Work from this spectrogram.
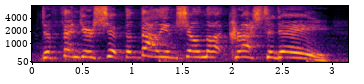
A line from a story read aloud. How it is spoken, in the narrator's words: I'm gonna shout at him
